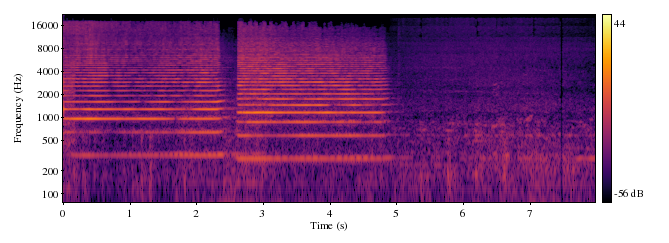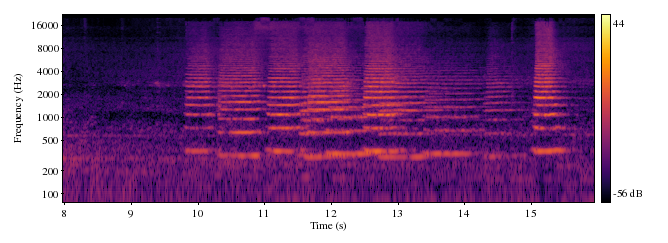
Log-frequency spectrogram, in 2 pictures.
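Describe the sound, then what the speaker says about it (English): A train rushing through a station at speed with its horns blasting at full volume, two long loud tones at the start, a rumbling pass in between, then a run of shorter horn blasts near the end. "It absolutely shot through there, and that was the first time I'd really heard the horns full blast."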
